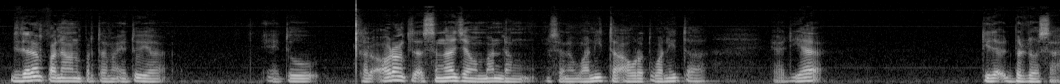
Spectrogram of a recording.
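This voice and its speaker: A man's voice: fairly high pitch, darkish tone, a little hiss or hum. A man giving a didactic religious explanation on the radio, punctuating phrases with short checking tags. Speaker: Islamic teacher, studio guest.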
